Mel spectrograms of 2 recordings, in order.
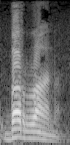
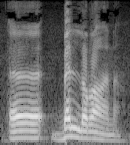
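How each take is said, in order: First: The l merges into the following r. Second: The l is pronounced clearly before the r. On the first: The speaker calls it right. "تقول بل رانا" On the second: The speaker calls it wrong. "هكذا مظهرة"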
